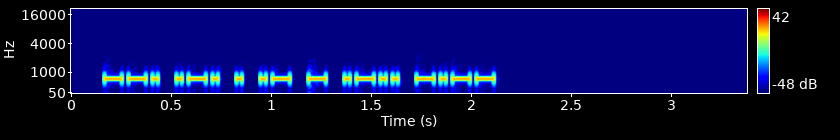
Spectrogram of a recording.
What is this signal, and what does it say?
Morse code, heard as a keyed tone, about 40 wpm, 700 Hz. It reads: GREATLY
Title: Seven Letter Words - 40wpm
